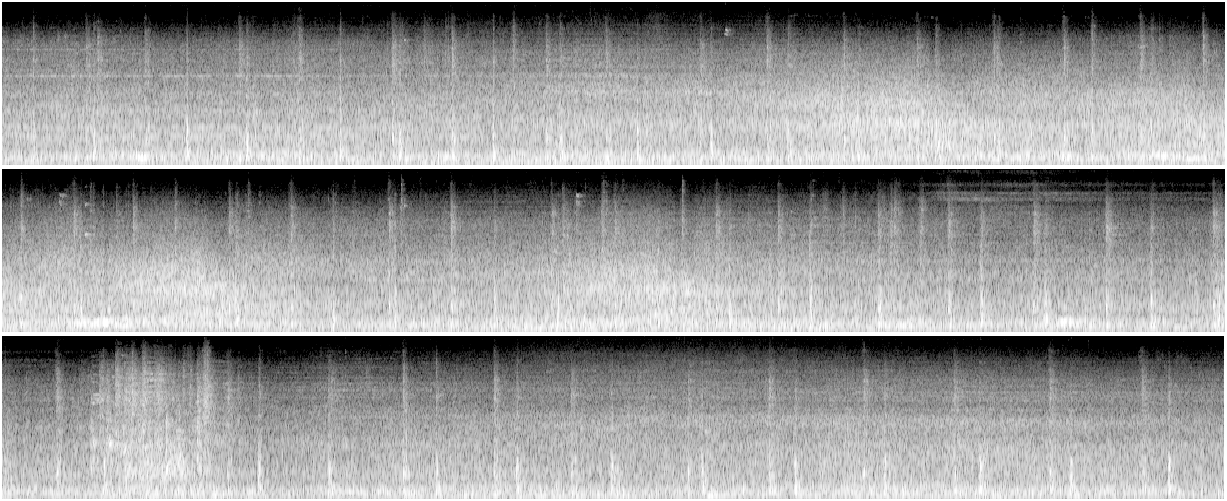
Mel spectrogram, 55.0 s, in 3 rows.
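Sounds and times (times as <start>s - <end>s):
wheels clicking over rail joints: 36.4s - 40.8s.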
